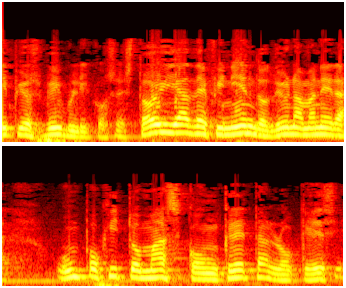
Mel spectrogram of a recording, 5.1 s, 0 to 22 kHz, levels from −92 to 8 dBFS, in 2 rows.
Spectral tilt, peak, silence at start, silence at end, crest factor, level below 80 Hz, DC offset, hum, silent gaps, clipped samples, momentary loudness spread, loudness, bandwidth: -7.5 dB/octave; 0 dBFS; 0 s; 0 s; 10 dB; -32 dBFS; under 0.1%; none; none; 1%; 8 LU; -10 LUFS; 8.6 kHz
